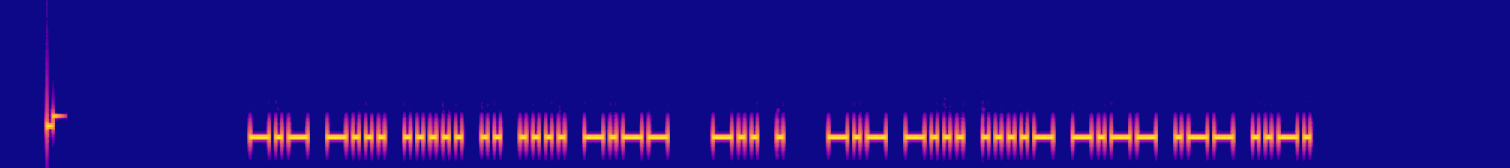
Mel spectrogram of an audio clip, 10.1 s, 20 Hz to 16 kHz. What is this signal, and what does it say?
Morse code, heard as a keyed tone, about 28 wpm, 700 Hz. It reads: KB5IHY DE KB4YWF
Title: USA Callsign DE Callsign - 6 Characters - 28wpm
